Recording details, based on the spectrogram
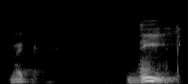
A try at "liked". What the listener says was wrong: No. It is T.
